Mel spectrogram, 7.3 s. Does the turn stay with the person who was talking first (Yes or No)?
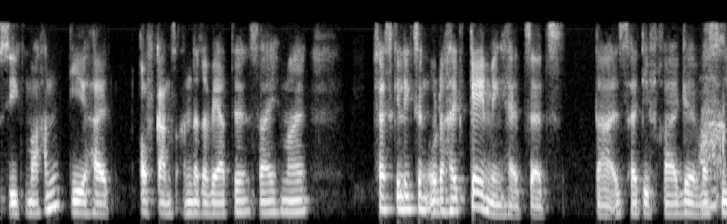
No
